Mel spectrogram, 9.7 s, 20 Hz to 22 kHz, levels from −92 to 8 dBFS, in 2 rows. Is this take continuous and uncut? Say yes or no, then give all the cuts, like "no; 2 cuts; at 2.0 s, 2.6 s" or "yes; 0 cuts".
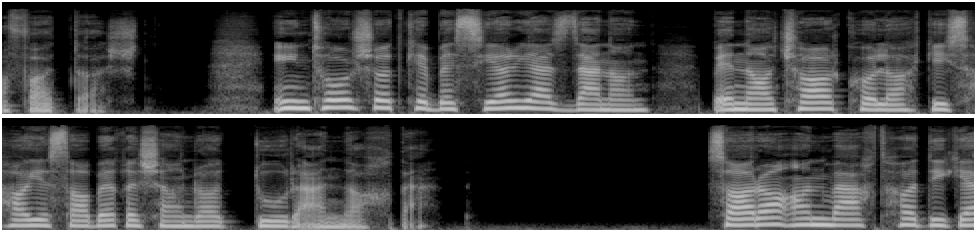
yes; 0 cuts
